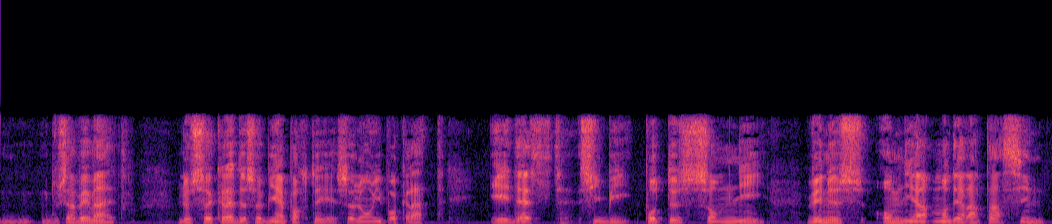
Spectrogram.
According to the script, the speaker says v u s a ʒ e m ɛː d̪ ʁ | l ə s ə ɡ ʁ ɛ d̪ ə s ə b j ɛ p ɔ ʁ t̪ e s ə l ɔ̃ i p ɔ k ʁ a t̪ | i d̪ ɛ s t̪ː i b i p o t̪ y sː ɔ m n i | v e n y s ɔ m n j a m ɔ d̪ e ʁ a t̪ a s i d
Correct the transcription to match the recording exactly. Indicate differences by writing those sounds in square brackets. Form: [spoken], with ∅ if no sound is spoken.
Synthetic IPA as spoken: v u s a [v] e m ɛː [t̪] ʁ | l ə s ə [k] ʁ ɛ d̪ ə s ə b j [ɛ̃] p ɔ ʁ t̪ e s ə l ɔ̃ i p ɔ k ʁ a t̪ | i d̪ ɛ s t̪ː i b i p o t̪ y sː ɔ m n i | v e n y s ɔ m n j a m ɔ d̪ e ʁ a t̪ a s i [n]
